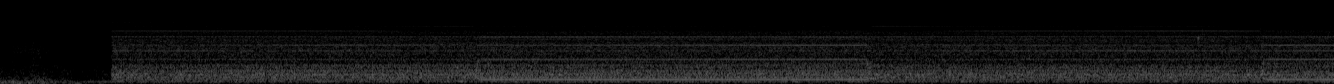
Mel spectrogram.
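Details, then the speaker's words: 3D printer before stepper dampeners installed, phone decibel app: quiet steady musical stepper whine over faint electrical hum as axes move, about 40 dB on X and Y; ordinary running noise. "as you can see as we bounce up in decibels we're only going at about 40 on the X&Y what I talk of course gets much louder"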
